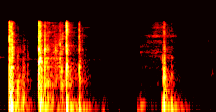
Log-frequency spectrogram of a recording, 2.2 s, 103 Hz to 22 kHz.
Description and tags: a roll of tape falling on an carpet ground, taken with AKGc4000b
